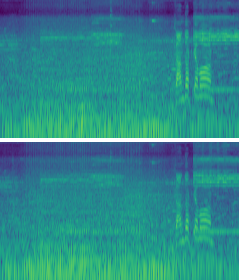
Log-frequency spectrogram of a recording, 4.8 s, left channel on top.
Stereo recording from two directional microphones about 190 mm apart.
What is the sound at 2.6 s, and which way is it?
Vehicle, 35° left (ahead or behind).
